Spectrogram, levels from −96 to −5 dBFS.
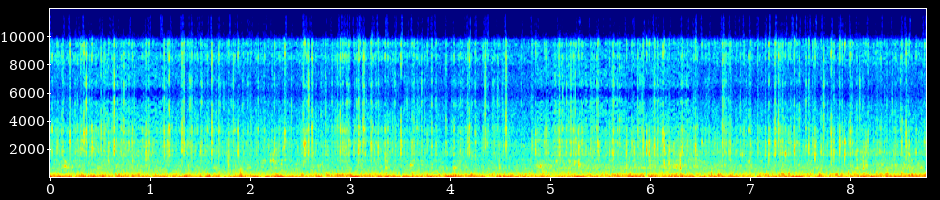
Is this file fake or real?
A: real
